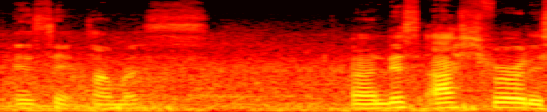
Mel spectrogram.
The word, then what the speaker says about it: Ayshford: poly innocent church and school area situated at Ashford in St Thomas and about to Ashford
